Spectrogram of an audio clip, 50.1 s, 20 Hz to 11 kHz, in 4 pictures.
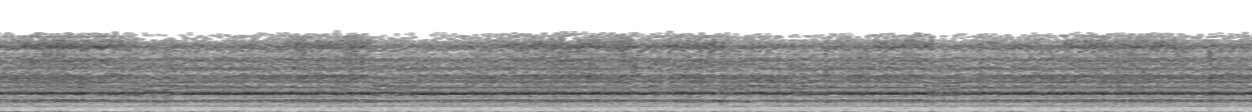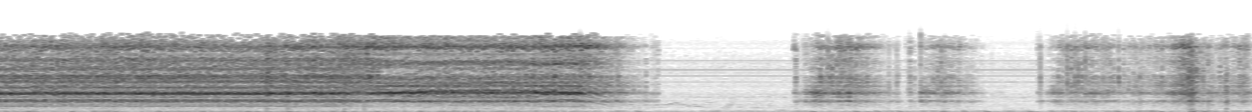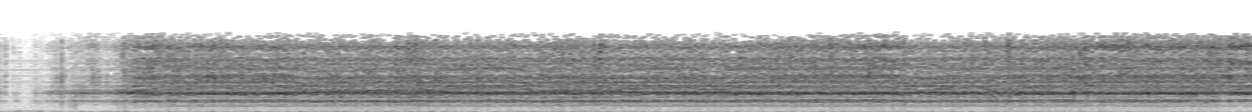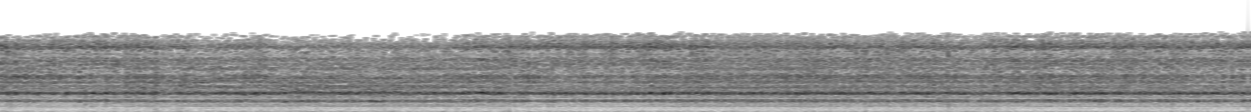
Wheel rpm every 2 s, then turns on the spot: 160, 160, 160, 160, 160, 160, 160, 160, 160, 60, 30, 20, 10, 130, 160, 160, 160, 160, 160, 160, 160, 160, 160, 160, 160.
none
